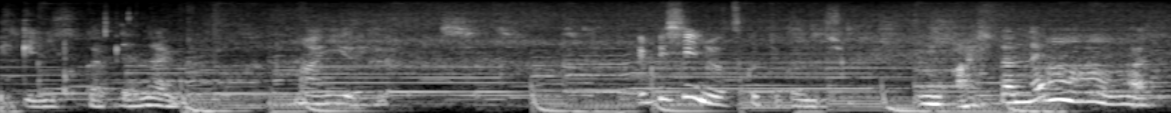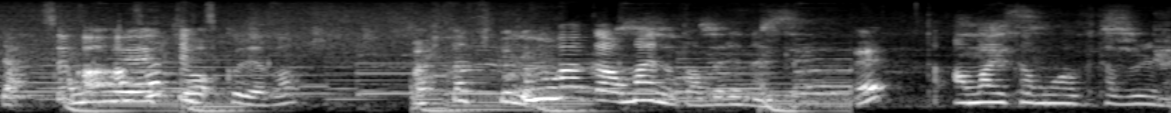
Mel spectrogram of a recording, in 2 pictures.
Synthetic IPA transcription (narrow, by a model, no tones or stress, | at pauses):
i̥kʲeɲ̟ikɯ̥kad̪enaike | maiɾi | epʲiɕĩnɾɯot͡sɨ̥kɯ̟t̪ːekɯɾɯ̃nd̪eɕo | ɯ̟̃ɴaɕi̥t̪aneɯ̃ːɯ̃aɕi̥t̪asoaka̰eat̪ːet͡sɨ̥kɯ̟ɾe̞ba | aɕi̥t̪at͡sɨ̥kɯɾ̃mbakaːmaenot̪abeɾe̞naiked̪oet̪aamaisamojakɯ̟̥t̪abeɾena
